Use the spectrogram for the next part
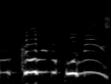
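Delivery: very high, loud cry; panicked mock shriek. Woman threatening police and man begging no, high panicked shouting. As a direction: imitate a hysterical threat and a screamed refusal.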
